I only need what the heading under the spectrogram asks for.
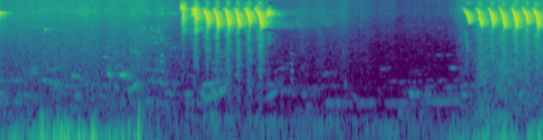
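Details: A Bananaquit (chupa-caju, sibite) nesting in a mandacaru cactus in northeastern Brazil repeats its song twice: quick runs of about eight thin, high, buzzy notes separated by several seconds of near quiet, with low rumbling earlier.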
